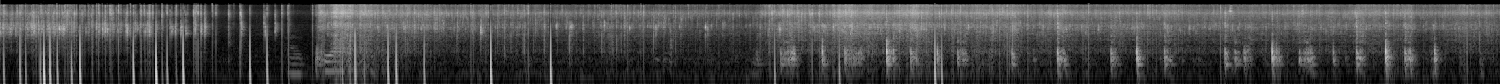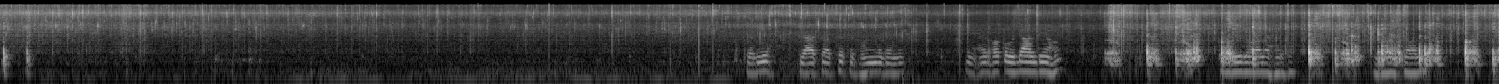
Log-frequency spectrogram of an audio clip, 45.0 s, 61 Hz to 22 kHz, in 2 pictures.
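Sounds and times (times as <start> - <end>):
onion sizzling in hot oil: 0.0 - 44.9
spoon scraping a pan: 11.3 - 17.8, 18.4 - 23.1, 39.0 - 44.9.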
